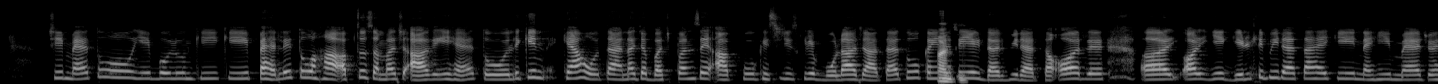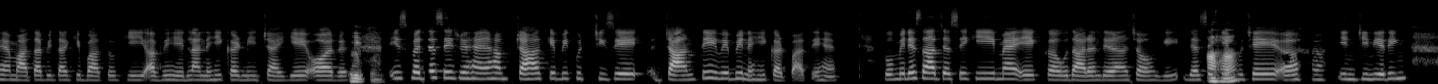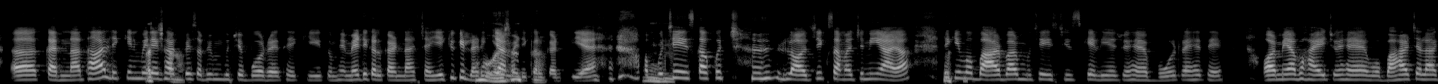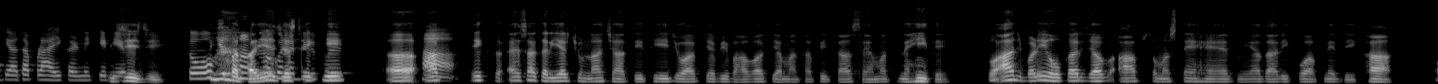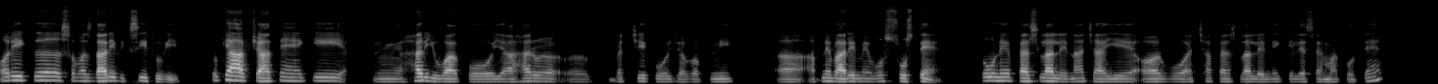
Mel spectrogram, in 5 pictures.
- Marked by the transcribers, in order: in English: "गिल्ट"; chuckle; surprised: "ओह! ऐसा क्या?"; chuckle; in English: "लॉजिक"; chuckle; chuckle
- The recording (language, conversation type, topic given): Hindi, podcast, दूसरों की राय से आपकी अभिव्यक्ति कैसे बदलती है?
